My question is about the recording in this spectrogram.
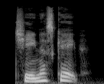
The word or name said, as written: tjenerskab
